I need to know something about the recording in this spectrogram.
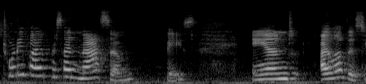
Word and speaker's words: Masham: This is a 75% BFL, 25% plot twist of the century, masam. That was never on my list of ways that might be pronounced. 25% masam base.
